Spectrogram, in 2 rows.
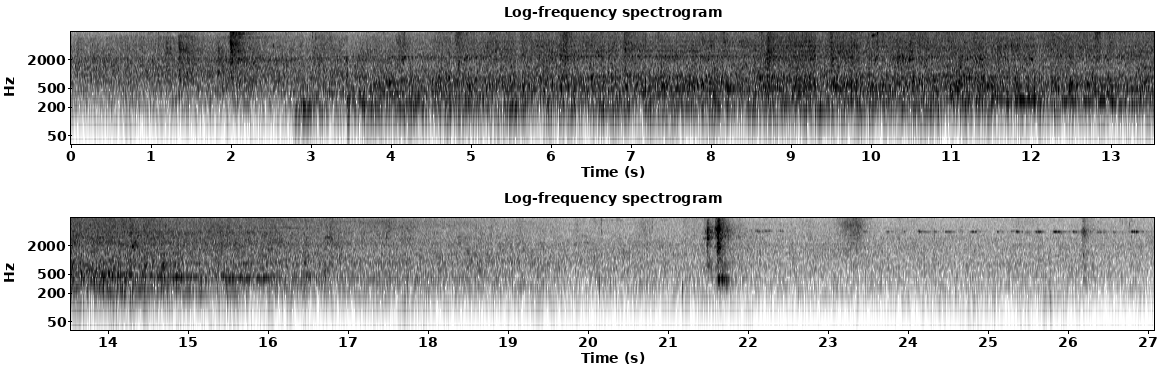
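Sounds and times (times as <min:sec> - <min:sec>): freight train approaching: 0:00.0 - 0:27.0
train wheels clattering on rails: 0:01.0 - 0:17.0, 0:24.2 - 0:27.0.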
